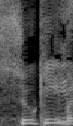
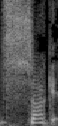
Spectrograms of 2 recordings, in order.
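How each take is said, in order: First: The first vowel is long, as in 'soo'. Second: The first vowel is short, as in 'suck'. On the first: The speaker calls it right. "But her name is Suki" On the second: The speaker calls it wrong. "He pronounces it Sucky"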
